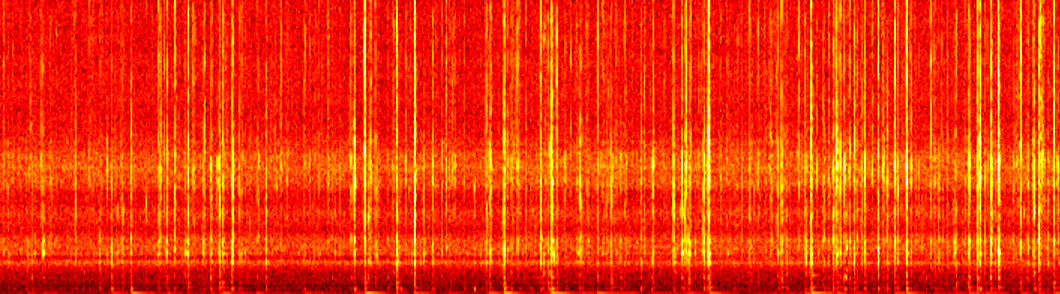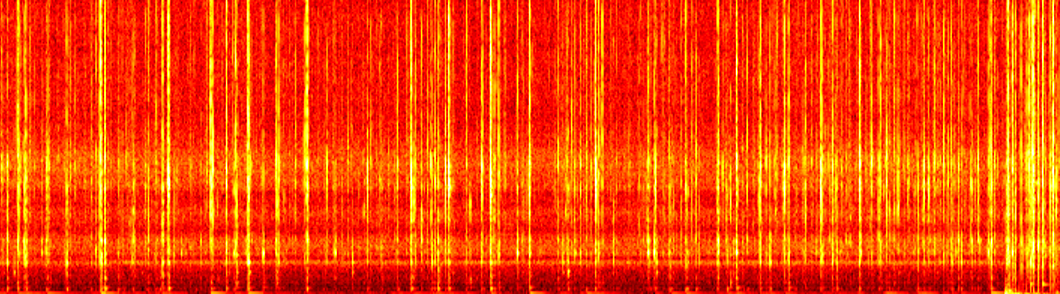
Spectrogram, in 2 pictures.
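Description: Steady rain heard through an action camera's waterproof housing, with dense, irregular taps of raindrops striking the case itself over a hiss of rain on the ground. Just before the end, louder low bumps as the camera is moved.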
